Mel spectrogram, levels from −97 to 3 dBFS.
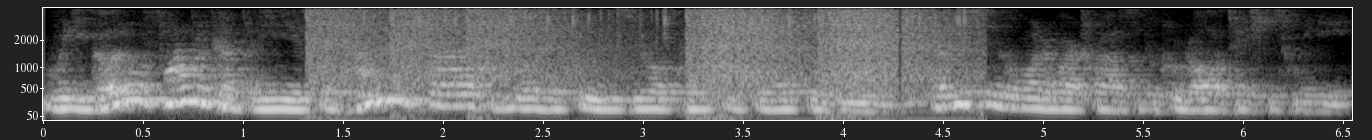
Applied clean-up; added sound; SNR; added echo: none; Gunshot, gunfire; 11 dB; reverberation time 0.6 s.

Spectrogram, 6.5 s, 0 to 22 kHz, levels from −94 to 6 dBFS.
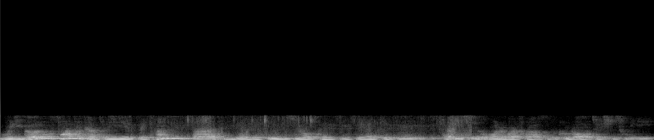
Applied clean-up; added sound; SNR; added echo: neural separator model SepFormer DNS4.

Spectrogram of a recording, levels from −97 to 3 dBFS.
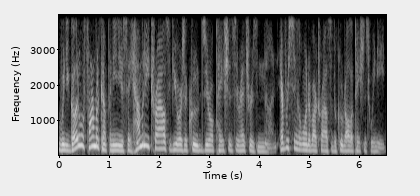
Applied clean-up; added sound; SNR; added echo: none; none; none; none.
